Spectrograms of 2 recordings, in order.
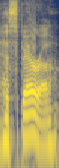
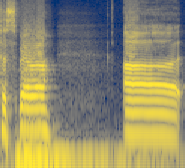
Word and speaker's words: Hespera: She played Hespera.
